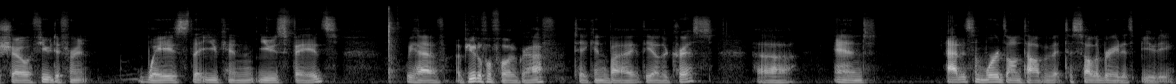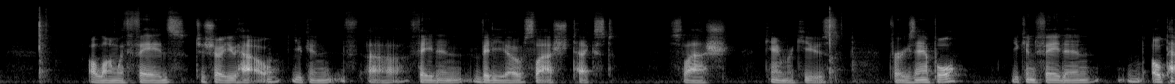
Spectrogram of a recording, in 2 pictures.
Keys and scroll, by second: 3.7 space, 12.0 space, 19.9 space.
